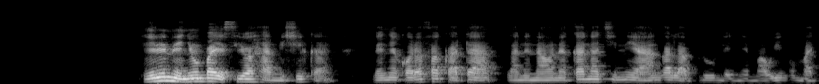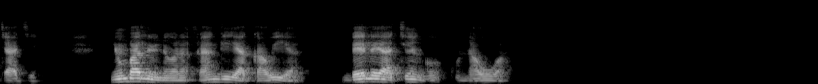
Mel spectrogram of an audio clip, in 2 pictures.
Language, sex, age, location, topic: Swahili, male, 50+, Nairobi, finance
